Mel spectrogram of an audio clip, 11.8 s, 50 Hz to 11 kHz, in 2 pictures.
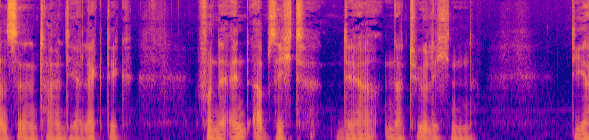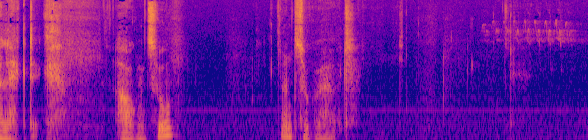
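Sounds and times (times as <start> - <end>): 
speech: 0.0 - 4.8, 5.7 - 7.8, 8.7 - 9.5
hiss: 0.0 - 11.7
bird chirping as it flies past: 10.7 - 11.7.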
